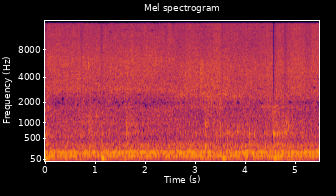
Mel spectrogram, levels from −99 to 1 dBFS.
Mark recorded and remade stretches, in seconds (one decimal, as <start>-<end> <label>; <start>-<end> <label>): 0.0-1.5 remade; 1.5-3.5 recorded; 3.5-4.2 remade; 4.2-5.5 recorded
